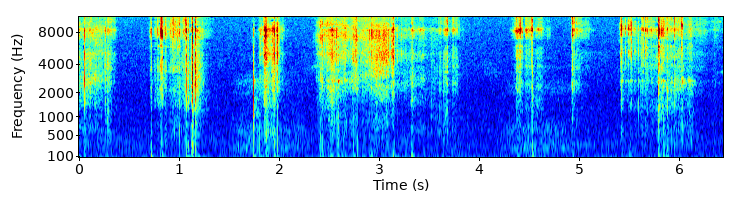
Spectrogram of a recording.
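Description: A red plastic spoon stirs and scrapes white coarse salt crystals in a small glass bowl held in one hand. Short bursts of bright, gritty crunching and scratching come and go, separated by brief quiet gaps.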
